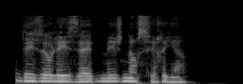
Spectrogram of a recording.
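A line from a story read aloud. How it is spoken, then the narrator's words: Sighed. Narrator (French): soupira Nietzsche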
